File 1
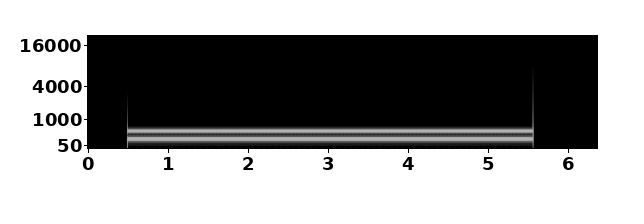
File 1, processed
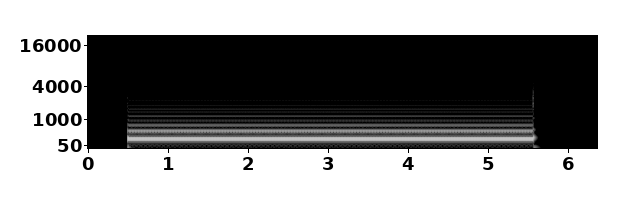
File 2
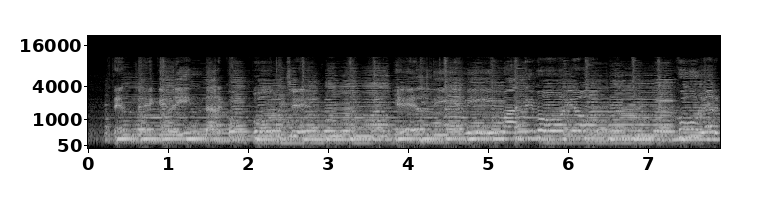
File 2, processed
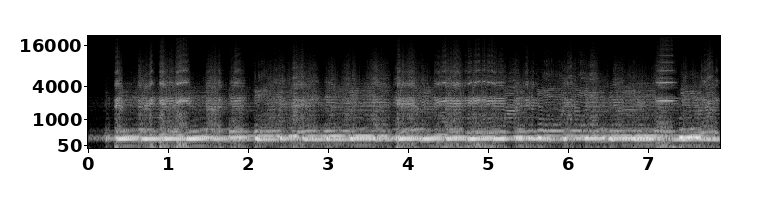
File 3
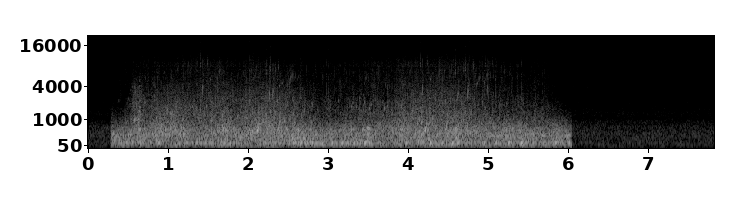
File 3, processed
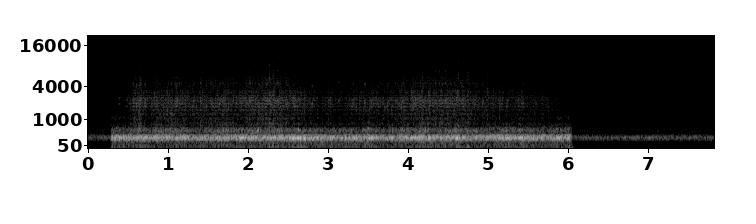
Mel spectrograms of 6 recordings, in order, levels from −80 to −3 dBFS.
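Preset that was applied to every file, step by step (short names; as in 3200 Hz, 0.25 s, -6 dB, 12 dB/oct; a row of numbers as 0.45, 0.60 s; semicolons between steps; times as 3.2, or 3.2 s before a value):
high shelf 4900 Hz -6 dB; comb 3.8 ms, depth 91%; dynamic EQ 2300 Hz, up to +5 dB, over -44 dBFS, Q 1.6; vowel filter i; running maximum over 9 samples; gain +7.5 dB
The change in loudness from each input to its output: +1.5, +1.5, +0.5 LU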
